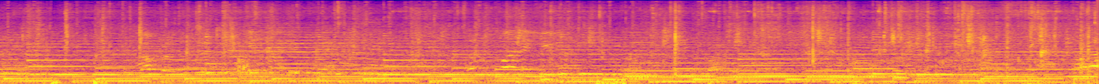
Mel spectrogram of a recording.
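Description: Monsoon rain falls at Pavagadh hill, a soft steady patter over a sustained humming drone, with occasional voices mixed in.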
